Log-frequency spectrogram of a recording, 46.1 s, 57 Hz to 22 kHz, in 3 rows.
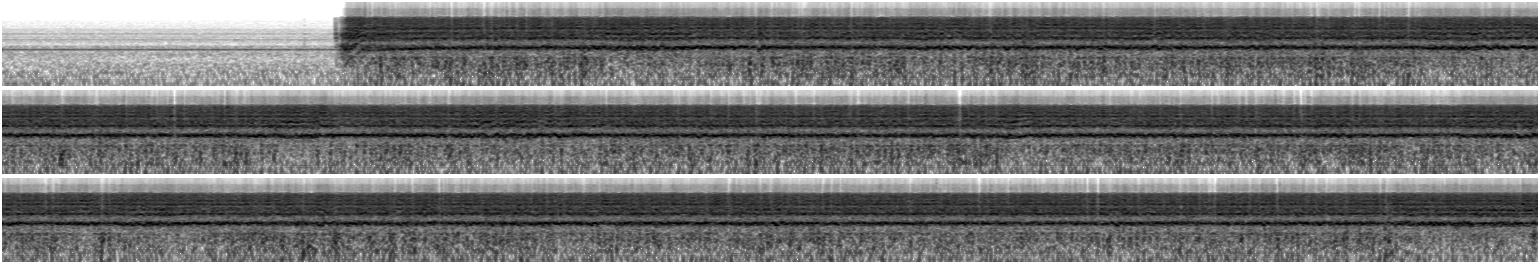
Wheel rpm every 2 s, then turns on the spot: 0, 50, 220, 220, 230, 230, 240, 230, 230, 220, 230, 230, 230, 230, 230, 220, 230, 230, 230, 230, 230, 230, 220.
none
